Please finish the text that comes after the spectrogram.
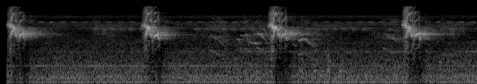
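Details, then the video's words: Red-vented bulbul fledgling, rescued after a cat raided its nest and moved to a first floor, being fed by its parents: four short, sharp high chirps spaced about every one and a half seconds over faint steady background hiss. "Red Vented Bulbul feeding its fledgling"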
